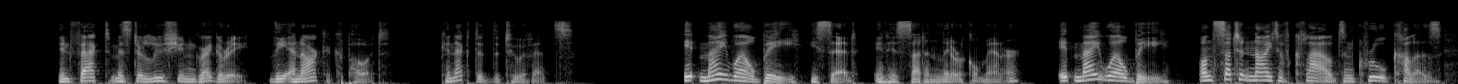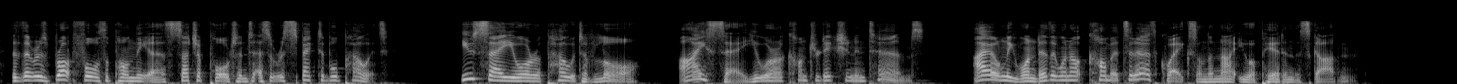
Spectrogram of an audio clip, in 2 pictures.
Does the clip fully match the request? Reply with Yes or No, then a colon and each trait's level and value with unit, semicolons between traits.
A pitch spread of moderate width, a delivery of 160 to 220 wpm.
No: wide, 6.6 semitones; average, 175 wpm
